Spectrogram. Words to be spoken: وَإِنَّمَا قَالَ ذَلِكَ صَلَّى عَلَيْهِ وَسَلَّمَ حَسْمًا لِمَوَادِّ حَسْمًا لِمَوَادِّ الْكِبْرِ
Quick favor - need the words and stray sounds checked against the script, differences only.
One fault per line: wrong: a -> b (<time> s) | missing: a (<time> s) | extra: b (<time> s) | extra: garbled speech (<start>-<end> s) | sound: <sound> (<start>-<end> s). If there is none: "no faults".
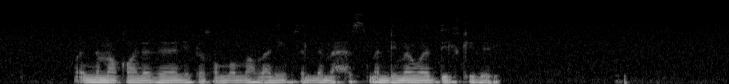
extra: اللَّهُ (2.3 s)
missing: حَسْمًا لِمَوَادِّ (4.4 s)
